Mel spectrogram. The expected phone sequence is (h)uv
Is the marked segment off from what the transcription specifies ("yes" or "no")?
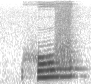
no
